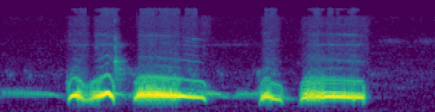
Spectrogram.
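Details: Spotted dove cooing, played to stimulate a silent caged dove into cooing: a soft low hooting phrase of short rounded notes and two longer, slightly wavering coos, about four notes over three seconds, clean with no other sounds.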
